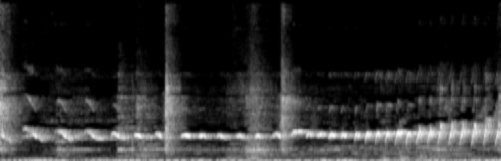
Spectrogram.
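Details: A Bahorok-type White-rumped shama sings a rich, fluty song of rapid whistled phrases and trills around mid-high pitch, over a steady low hum.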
